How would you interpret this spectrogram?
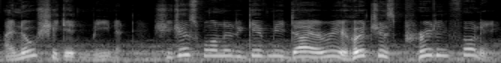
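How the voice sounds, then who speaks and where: A man's voice: sits high, huge pitch swings, normal speed, mellow, muffled recording, soft background music. An actor playing a big, dim, childlike and good-natured spaceship crewman, naive and cheerful, in an audio sitcom. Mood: cheerful, dreamy.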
